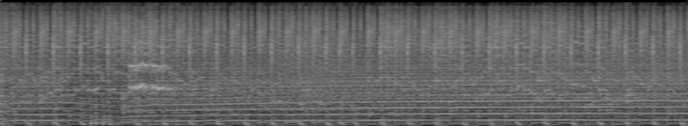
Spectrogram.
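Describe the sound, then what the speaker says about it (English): A minivan in the GT Cube racing game skids through a turn, a sustained engine drone with tires squealing over a steady rhythmic hum, loud and continuous throughout. "this minivan sucks at turning"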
